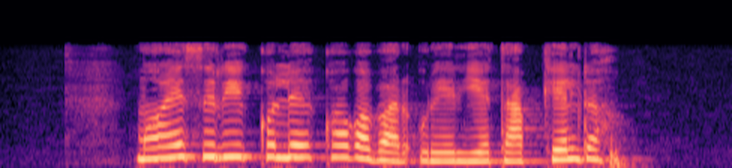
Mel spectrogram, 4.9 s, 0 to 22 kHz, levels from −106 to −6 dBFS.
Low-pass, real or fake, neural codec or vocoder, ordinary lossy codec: 7.2 kHz; real; none; none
